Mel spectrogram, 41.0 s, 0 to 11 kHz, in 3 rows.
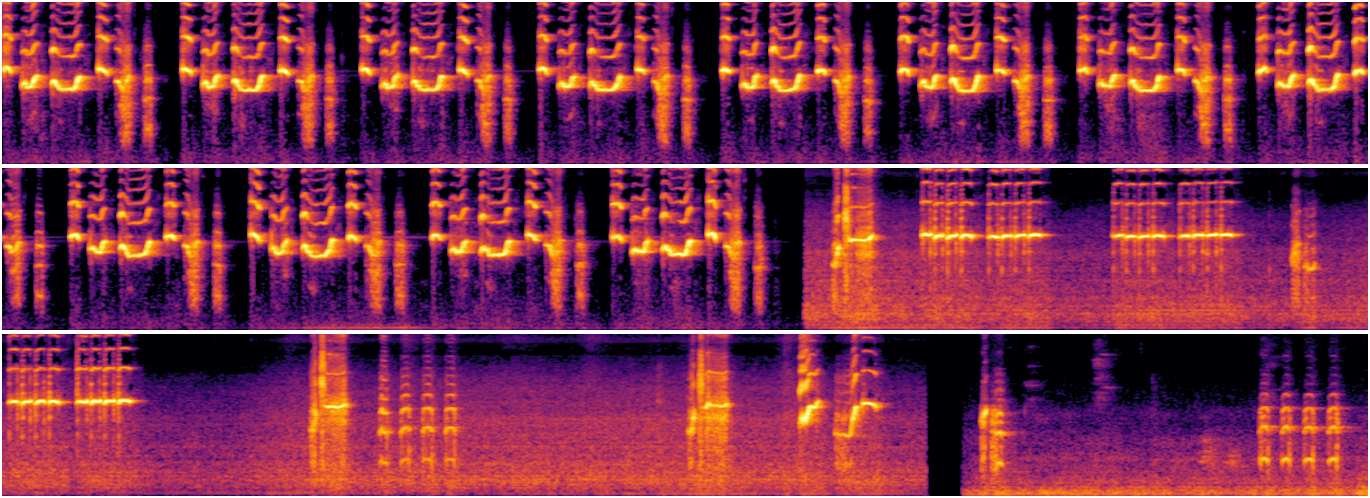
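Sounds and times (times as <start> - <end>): cockatiel whistling: 21.8 - 28.8, 30.2 - 32.2, 33.0 - 36.3, 37.1 - 37.5.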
